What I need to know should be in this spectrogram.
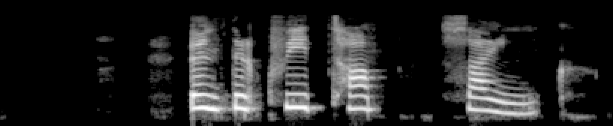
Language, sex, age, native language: Icelandic, female, 6, Icelandic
